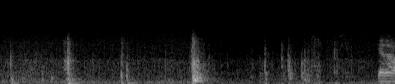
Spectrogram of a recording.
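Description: A car door clunks shut.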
